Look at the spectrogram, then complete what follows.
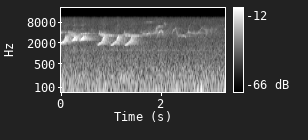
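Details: Japanese paradise flycatcher song: a run of six quick, downslurred whistled notes in two groups of three, followed by softer twittering phrases, over steady background noise.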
